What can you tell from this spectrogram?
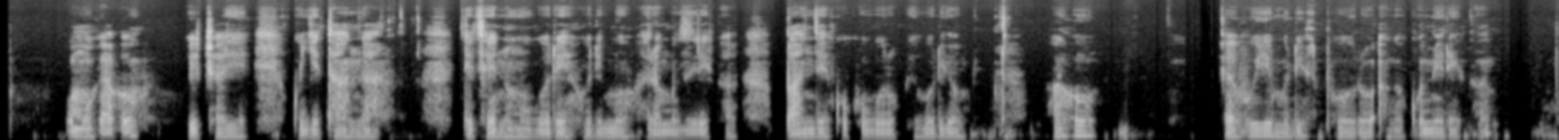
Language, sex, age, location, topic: Kinyarwanda, male, 18-24, Huye, health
